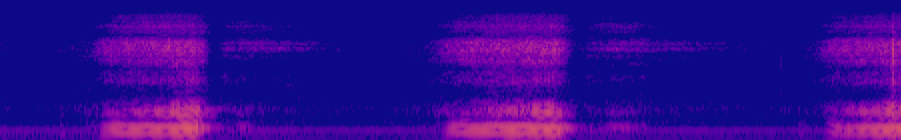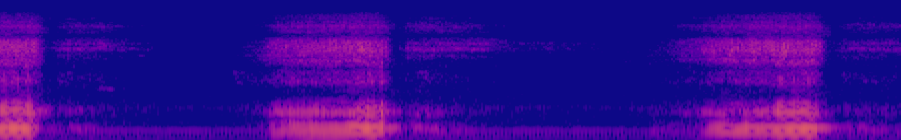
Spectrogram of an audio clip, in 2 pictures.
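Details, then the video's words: American Bully dog snoring steadily, five deep rasping breaths each about a second long, spaced roughly every two seconds with quiet pauses between, a low rumbling tone with a nasal buzz. "American Bully snoring"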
